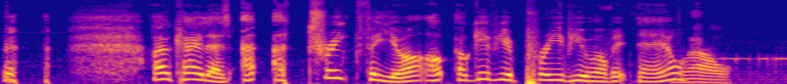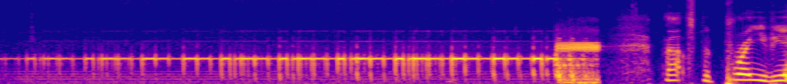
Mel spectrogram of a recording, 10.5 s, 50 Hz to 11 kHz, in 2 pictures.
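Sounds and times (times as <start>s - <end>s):
speech: 0.0s - 5.0s, 9.4s - 10.4s
high electronic tone keying Morse code beeps: 4.6s - 9.3s.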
